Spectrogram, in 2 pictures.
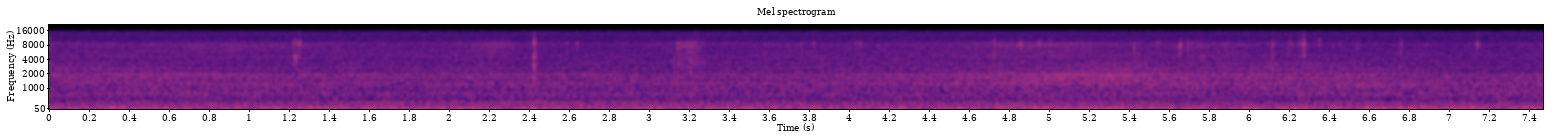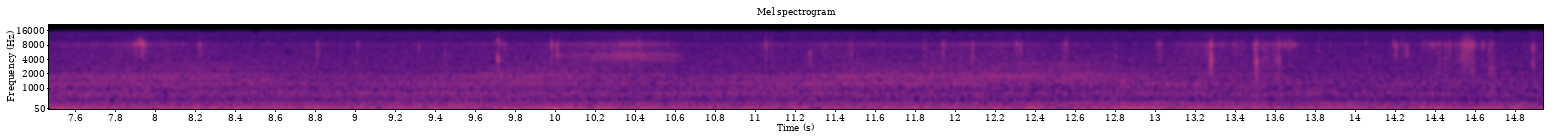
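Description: Steady low rumble of a car idling, heard from inside its cabin, with a faint steady hum over it and a few light clicks.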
